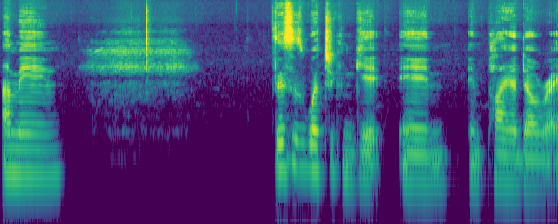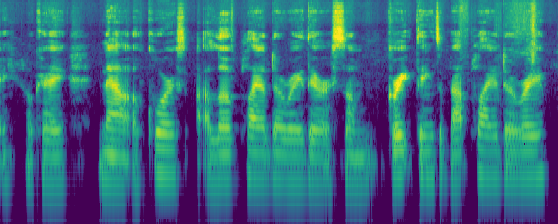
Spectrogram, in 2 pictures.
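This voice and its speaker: Male host, thick Southern US accent, heavy vocal fry, casual rambling tour commentary, folksy and unscripted. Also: medium pitch, flat delivery, slow. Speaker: real estate video host.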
